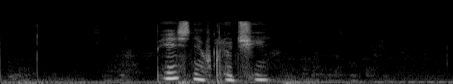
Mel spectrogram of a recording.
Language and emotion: Russian, sad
